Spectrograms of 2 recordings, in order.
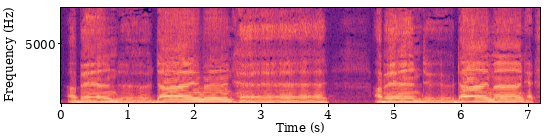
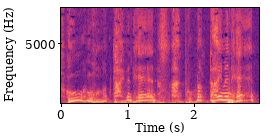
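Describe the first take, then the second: First: Very slow, lower, dragging exhausted drone; worn-out hikers. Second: Mock-eager, softer sing-song chant; eager hikers. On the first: Retold or imitated. Preacher imitates spent hikers coming down, slow exhausted drone. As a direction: drag each word out like you can barely stand. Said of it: "And then there's the people coming down". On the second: Preacher imitates eager tourists starting the climb, mock-excited chant. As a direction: bounce it like giddy tourists heading up. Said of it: "So they're excited about going up Diamond Head".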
